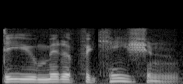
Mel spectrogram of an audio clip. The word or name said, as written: dehumidification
